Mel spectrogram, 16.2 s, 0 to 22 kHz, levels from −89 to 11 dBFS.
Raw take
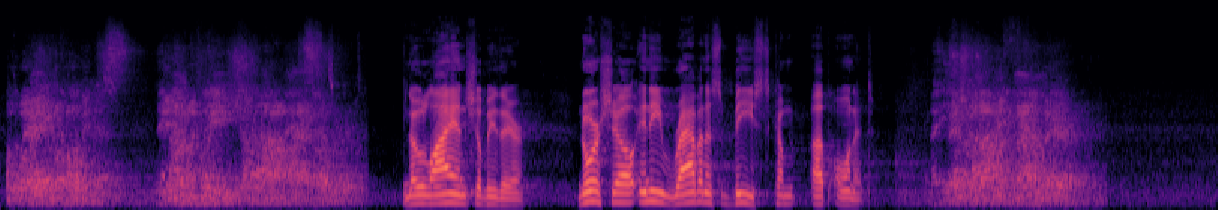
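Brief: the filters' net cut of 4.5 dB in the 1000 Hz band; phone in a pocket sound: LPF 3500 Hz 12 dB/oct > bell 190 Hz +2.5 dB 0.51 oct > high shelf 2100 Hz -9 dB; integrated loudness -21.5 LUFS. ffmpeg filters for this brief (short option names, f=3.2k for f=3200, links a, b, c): -af "lowpass=3.5k,equalizer=f=190:t=o:w=0.51:g=2.5,equalizer=f=1k:t=o:g=-4,highshelf=f=2.1k:g=-9,volume=7dB"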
